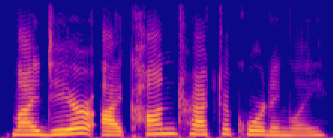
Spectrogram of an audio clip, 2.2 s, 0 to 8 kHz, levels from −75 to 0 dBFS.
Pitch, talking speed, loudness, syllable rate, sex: 235 Hz, 135 wpm, -16 LUFS, 4.4 syllables/s, female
